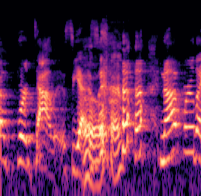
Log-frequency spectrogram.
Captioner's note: chuckles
